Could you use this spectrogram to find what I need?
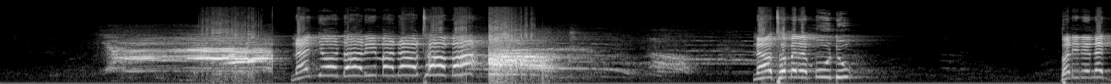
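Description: Young women shout and scream loudly, close by.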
